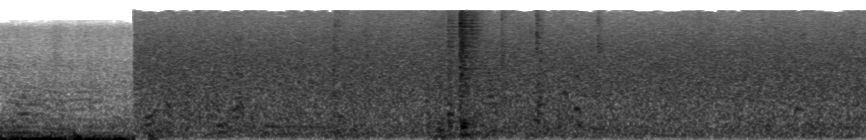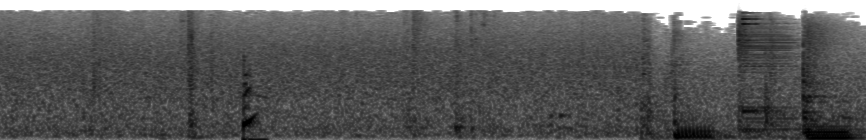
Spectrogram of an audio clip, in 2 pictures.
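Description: A low vehicle rumble cuts off in the first second, giving way to a steady, even outdoor hiss with a few faint clicks and one short squeak. Music with a beat comes in near the end.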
